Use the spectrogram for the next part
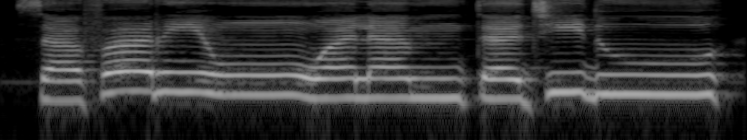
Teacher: وَإِن كُنتُم عَلَى سَفَرٍ وَلَمْ تَجِدُوا، سَفَرٍ وَلَمْ تَجِدُوا، یہاں دیکھیں سفریوں، را کے نیچے تنوین ہے اور تنوین کے بعد جو ہے واو آ رہا ہے، اور واو جو ہے حروف یرملون میں سے ہے، تو یہاں پر ادغام ہوگا۔ ہم تھوڑا سا غنّے کے ساتھ پڑھیں گے۔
